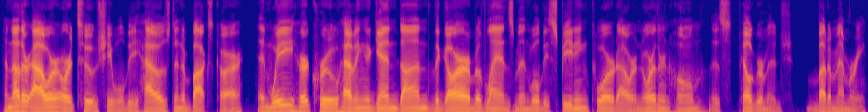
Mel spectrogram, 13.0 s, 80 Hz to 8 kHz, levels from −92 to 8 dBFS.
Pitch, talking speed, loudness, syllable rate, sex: 100 Hz, 165 wpm, -20 LUFS, 4.2 syllables/s, male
